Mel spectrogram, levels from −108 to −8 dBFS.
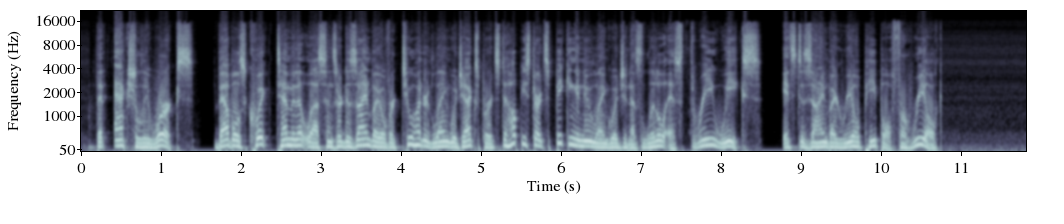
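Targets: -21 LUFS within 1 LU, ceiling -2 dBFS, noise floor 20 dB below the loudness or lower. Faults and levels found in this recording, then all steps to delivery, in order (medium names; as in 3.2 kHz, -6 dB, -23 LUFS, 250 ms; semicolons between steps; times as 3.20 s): clipped samples 1.6%; clipping level -20.0 dBFS; loudness -28.0 LUFS; peak level -20.0 dBFS; loudness target -21.0 LUFS
-> clip repair -20 dBFS; trim +7 dB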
